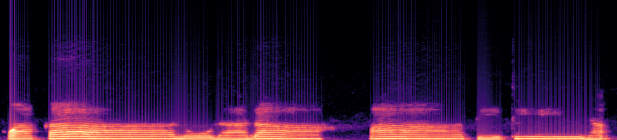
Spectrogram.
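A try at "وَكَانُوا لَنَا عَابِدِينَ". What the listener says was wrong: Nunya masih kependekan, Bu. Di panjangnya, panjangnya ditambah sedikit. Nunya panjang. Wakanu.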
